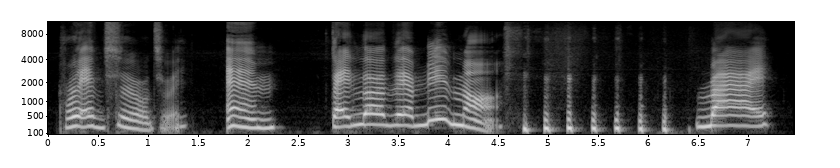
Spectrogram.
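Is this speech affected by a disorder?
Yes: myasthenia gravis; symptoms from around 2012, diagnosed almost 10 years ago after requested test came back positive; vocal fatigue, throat closes immediately with foods that disagree, then unable to swallow.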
